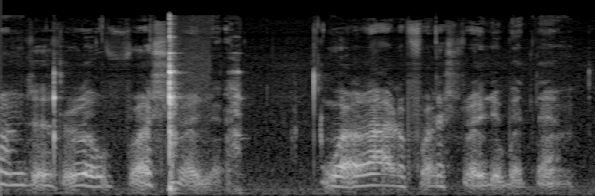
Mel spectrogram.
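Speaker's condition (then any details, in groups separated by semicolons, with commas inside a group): ALS; affects hands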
